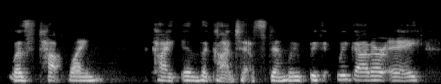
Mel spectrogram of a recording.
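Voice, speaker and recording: A woman speaks in a somewhat breathy voice. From US South, Middle Georgia. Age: 70s. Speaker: retired computer programmer. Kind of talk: talk to students.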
